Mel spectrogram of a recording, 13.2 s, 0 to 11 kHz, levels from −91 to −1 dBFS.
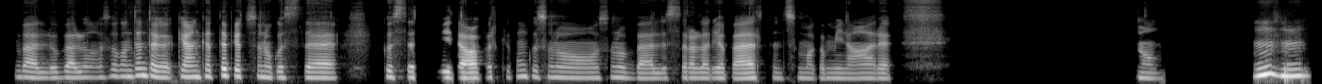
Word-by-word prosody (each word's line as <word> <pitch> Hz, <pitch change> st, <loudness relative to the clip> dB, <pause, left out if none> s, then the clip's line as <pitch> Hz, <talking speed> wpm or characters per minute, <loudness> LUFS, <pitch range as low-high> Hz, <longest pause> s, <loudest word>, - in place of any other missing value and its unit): Bello, 175 Hz, -3 st, -3 dB
bello, 185 Hz, 0 st, -4 dB
no, 190 Hz, -, -12 dB
sono 215 Hz, +2 st, -9 dB
contenta 220 Hz, +1 st, +1 dB
che 185 Hz, -1 st, -1 dB
che 210 Hz, -, 0 dB
anche 200 Hz, +1 st, +2 dB
a -, -, +2 dB
te 240 Hz, +5 st, +5 dB
piacciono 215 Hz, -4 st, -1 dB
queste 180 Hz, -1 st, -2 dB, 0.4 s
queste 195 Hz, -2 st, -4 dB
attività, 175 Hz, -2 st, +2 dB
perché 185 Hz, +1 st, -13 dB
comunque 210 Hz, +1 st, -6 dB
sono 175 Hz, -2 st, -6 dB
sono 185 Hz, +1 st, -8 dB
belle, 165 Hz, 0 st, -6 dB
stare 175 Hz, +1 st, -7 dB
all'aria 170 Hz, 0 st, -4 dB
aperta, 170 Hz, +1 st, 0 dB
insomma, 165 Hz, 0 st, -11 dB
camminare. 160 Hz, -1 st, -7 dB, 2.4 s
No. 165 Hz, -2 st, -8 dB, 0.9 s
Mh-mh. 235 Hz, -2 st, +9 dB
180 Hz, 120 wpm, -25 LUFS, 170-200 Hz, 2.4 s, Mh-mh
